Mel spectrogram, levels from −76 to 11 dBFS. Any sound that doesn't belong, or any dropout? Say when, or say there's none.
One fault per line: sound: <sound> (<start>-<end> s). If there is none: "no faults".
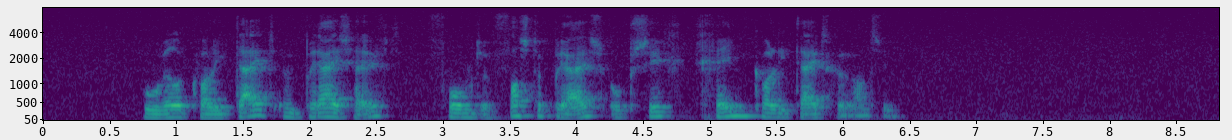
no faults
